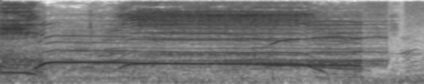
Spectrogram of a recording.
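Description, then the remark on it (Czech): A large crowd of Trump supporters, protesting the presidential election result in the corridors of the Capitol, cheers and shouts loudly and continuously, with a sustained high whoop or yell rising above the din before the noise drops off abruptly near the end. “Dav nespokojený s výsledkem voleb se po chodbách a jednacích místnostech kapitolu pohyboval čtyři hodiny.”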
